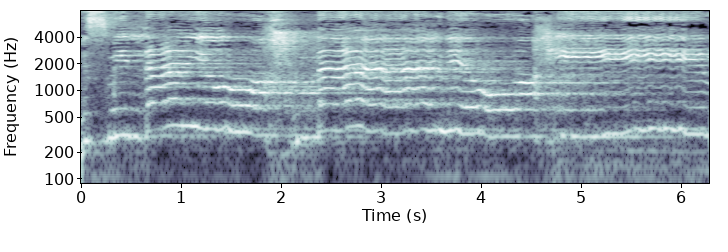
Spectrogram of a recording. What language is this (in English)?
Arabic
